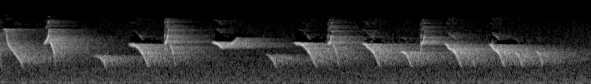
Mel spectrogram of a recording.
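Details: Megalong Valley, Blue Mountains, Australia: a wild lyrebird pours out a continuous cascade of loud whistles, each dropping steeply in pitch, mixed with brief level notes, roughly a dozen in quick succession.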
